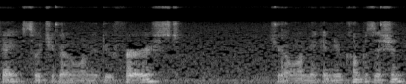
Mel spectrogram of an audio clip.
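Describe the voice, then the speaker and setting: A man with ordinary pitch variation, over noticeable background noise. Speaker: software tutorial youtuber. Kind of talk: tutorial. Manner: fast.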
